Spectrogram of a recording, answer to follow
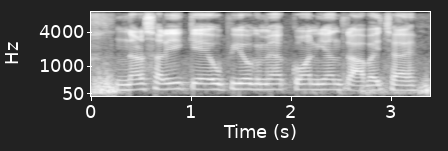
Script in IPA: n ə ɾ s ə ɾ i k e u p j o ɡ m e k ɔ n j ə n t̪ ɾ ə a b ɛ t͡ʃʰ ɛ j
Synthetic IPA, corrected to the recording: n ə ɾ s ə ɾ i k e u p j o ɡ m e k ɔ n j ə n t̪ ɾ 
